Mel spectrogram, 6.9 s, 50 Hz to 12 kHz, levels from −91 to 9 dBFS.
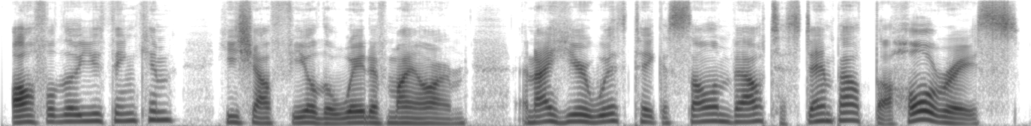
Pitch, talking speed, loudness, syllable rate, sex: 160 Hz, 225 wpm, -21 LUFS, 5.0 syllables/s, male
